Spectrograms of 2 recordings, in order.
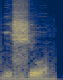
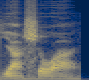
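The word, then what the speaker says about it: ישועה: is the noun salvation the original and correct pronunciation of this word is not Yeshua it is yuai with pure vowel sounds the pronunciation Yeshua has two degraded vowels a short e and a long u the e is a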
